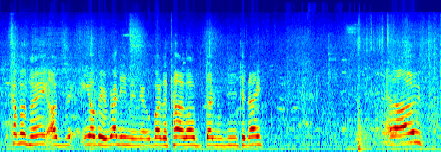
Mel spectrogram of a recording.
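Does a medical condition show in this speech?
Yes: cerebral palsy; from birth, spasticity.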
